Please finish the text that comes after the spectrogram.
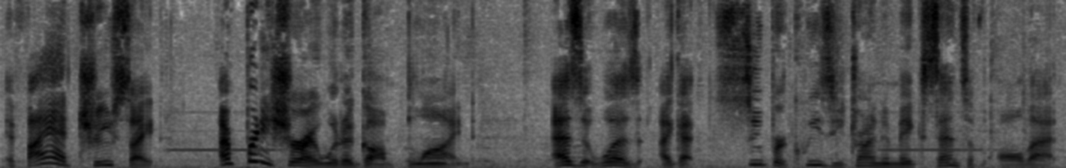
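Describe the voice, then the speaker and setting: A woman playing a wry, grudgingly warm friend, speaking in a dry, measured, reassuring way in an audio drama. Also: on the low side, very animated, a little hiss or hum. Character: wry, steadying female friend with grudging warmth.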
